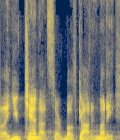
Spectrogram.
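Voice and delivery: low, daunting, ominous, foreboding tone. Showing how people read a scripture passage as a warning: daunting, ominous tone. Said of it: "read it with this like daunting piano tone".

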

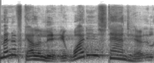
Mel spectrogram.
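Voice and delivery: put-on English accent with swooping, sing-song lilt. Voicing the two men from the Bible story, in an English accent. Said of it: "they had to have had an English accent".

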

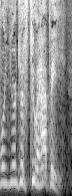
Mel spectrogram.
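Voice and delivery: mock yelling in a man's voice. Telling a story, retelling the words of a man who yelled at them. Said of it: "he's just yelling at me".

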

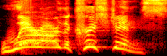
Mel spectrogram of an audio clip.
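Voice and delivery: very high, full-throated, top-of-the-lungs shriek. Retelling a sermon story of men bursting in: imitating a scream. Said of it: "they screamed at the top of their lungs".

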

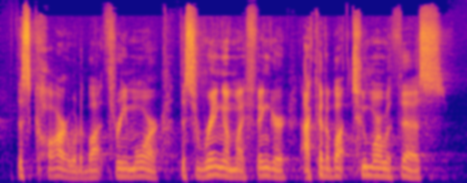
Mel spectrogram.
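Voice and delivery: ordinary talk

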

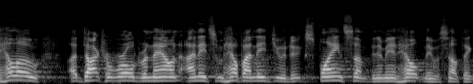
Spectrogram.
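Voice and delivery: usual speaking voice

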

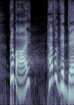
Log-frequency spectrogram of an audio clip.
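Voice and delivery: put-on British accent. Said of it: "someone saying this in a British accent".

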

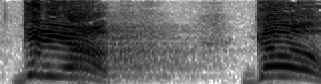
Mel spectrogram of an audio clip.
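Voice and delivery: loud, swooping drill-sergeant shout. The storyteller acts out someone shouting orders to the horses: imitating a military shout. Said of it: "It's a military shout to the horses".

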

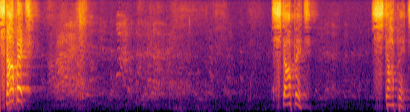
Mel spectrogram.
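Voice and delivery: very slow, drawn-out Belfast accent. A speaker leads the audience in repeating a phrase: Belfast accent. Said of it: "in your best Belfast accent".

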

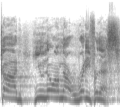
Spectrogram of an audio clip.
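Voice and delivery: very high, slow, drawn-out, put-on scream. Pulled over by the road after leaving a parking lot, re-enacting: retelling screaming at God. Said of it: "I'm screaming at God".

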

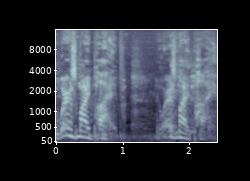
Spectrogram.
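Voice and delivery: play-acted, teasing, playful exasperation. Speaker and siblings jokingly repeat a family phrase whenever something is lost. mocking frustrated tone. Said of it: "marching frustrated through the house saying".

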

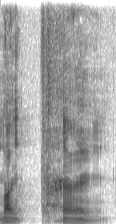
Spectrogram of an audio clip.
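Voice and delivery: mock girlish Southern twang

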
